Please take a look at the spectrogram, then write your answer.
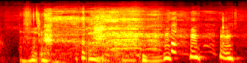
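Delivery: a quick, high delighted laugh; bright laugh. Real, not acted. Sharing a printout with her co-host, a delighted laugh.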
